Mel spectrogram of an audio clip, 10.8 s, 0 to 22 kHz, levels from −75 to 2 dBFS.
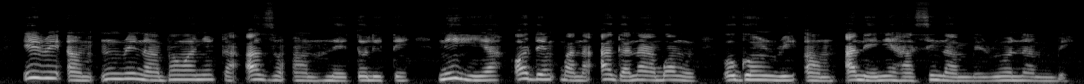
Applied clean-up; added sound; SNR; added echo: none; none; none; none.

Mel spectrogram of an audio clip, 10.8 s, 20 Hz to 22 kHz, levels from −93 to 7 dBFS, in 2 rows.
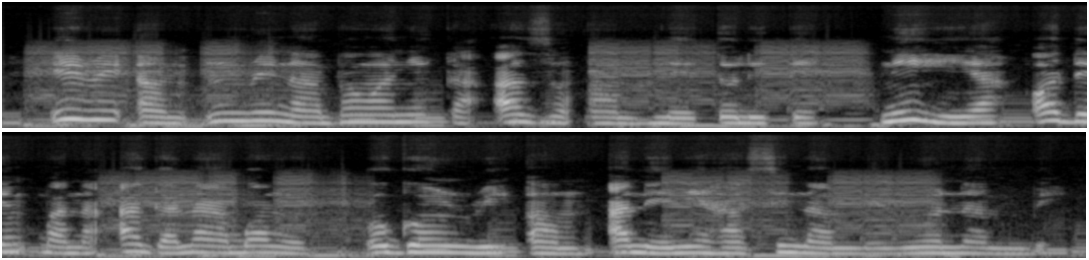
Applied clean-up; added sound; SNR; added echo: none; Guitar; 13 dB; none.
